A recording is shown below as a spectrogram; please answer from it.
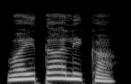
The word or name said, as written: ವಾತೂಲಿಕೆ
